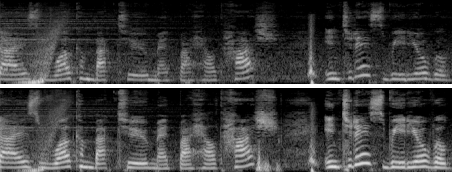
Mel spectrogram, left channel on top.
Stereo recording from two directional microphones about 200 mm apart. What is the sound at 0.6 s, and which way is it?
Speech, 50° right (ahead or behind).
